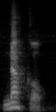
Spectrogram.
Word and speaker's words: knuckle: Knack, nave, knead, knee, kneel, knew, knickers, knife, knight, knit, knob, knock, null, not knowledge, knuckle. Why did we have to put a K in front of any of those words and not say it at all?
